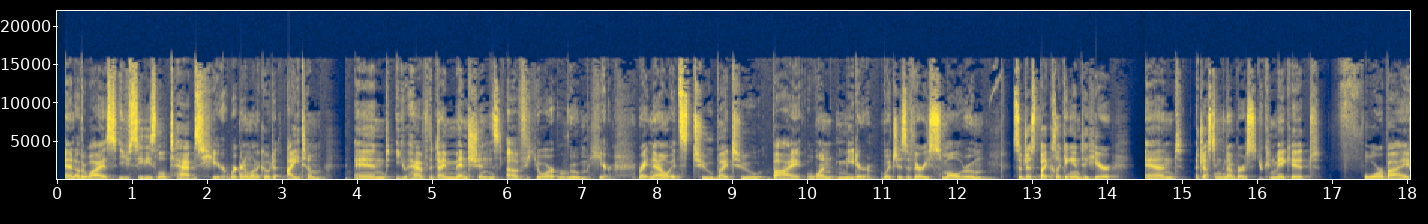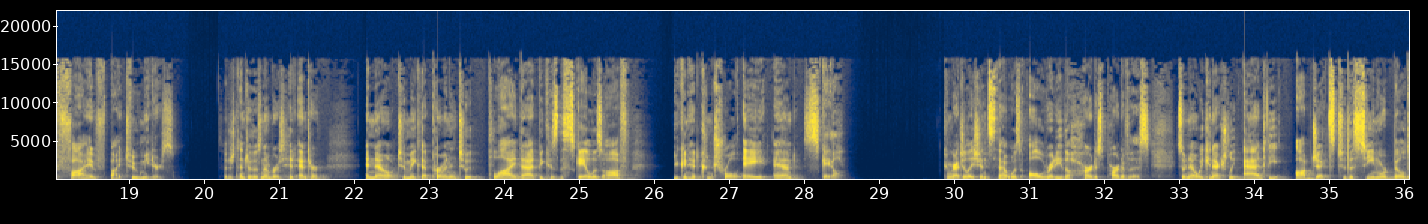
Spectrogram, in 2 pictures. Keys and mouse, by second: 0.2 click, 1.0 click, 1.9 click, 4.0 click, 15.0-20.1 drag, 23.0 middle click, 28.6 ctrl+a.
